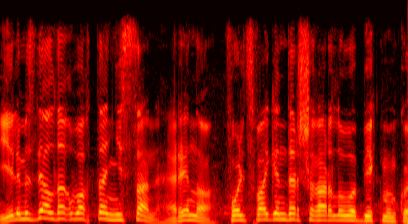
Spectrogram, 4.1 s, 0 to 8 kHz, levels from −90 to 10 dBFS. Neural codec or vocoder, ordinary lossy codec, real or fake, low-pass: none; none; real; 7.2 kHz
